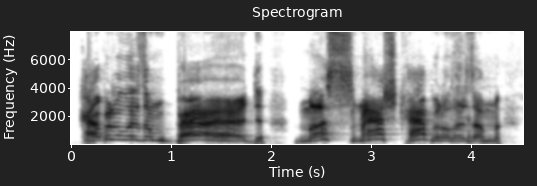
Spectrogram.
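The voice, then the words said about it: Frankenstein monster voice. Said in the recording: “Godzilla, ... impersonation. ... It's my Frankenstein impression.”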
